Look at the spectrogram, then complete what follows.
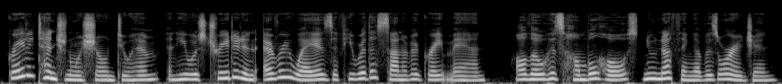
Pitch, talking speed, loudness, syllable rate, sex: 235 Hz, 245 wpm, -17 LUFS, 5.9 syllables/s, female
